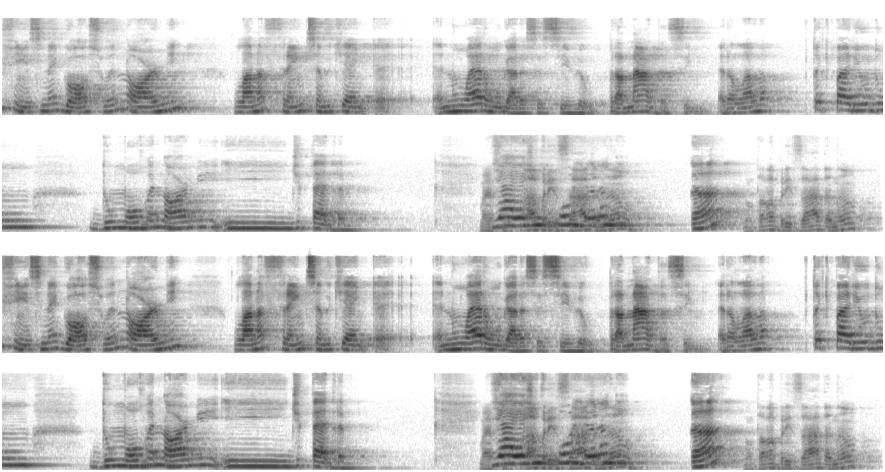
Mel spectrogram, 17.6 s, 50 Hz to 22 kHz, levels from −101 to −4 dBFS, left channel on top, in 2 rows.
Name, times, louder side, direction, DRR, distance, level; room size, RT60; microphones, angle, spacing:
voice 1, 0.0-1.9 2.3-3.9 4.3-7.7 8.1-9.3 9.7-12.4 13.2-13.4 13.7-15.1 15.7-16.1, right 5 dB, 60° right, 1.0 m, -33 dB
voice 2, 13.6-15.1 16.2-17.4, right 2 dB, 15° right, 1.1 m, -43 dB
29.5 x 20.0 x 8.5 m
head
